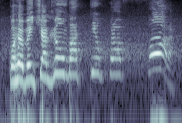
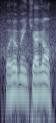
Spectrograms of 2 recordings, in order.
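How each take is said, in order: First: Higher and louder cheer; excited cheer. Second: Said in the usual way. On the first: Real, not acted. Repete a frase crescendo. (torcida empolgada)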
